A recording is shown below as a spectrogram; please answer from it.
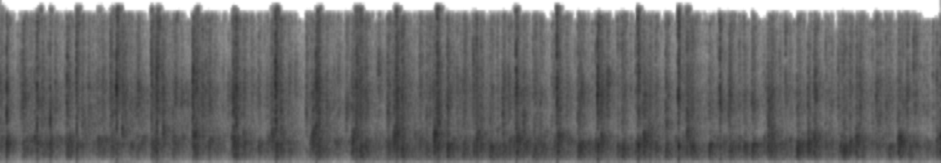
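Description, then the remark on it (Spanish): A crowd applauds steadily, dense overlapping claps sustained at a fairly loud, even level for several seconds, without any speech on top; applause for the president of the Real as the mayor of San Sebastián says goodbye to him. “un aplauso para el presidente.”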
